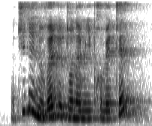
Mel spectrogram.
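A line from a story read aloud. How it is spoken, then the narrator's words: Curt reply. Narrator (French): lui répondit sèchement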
